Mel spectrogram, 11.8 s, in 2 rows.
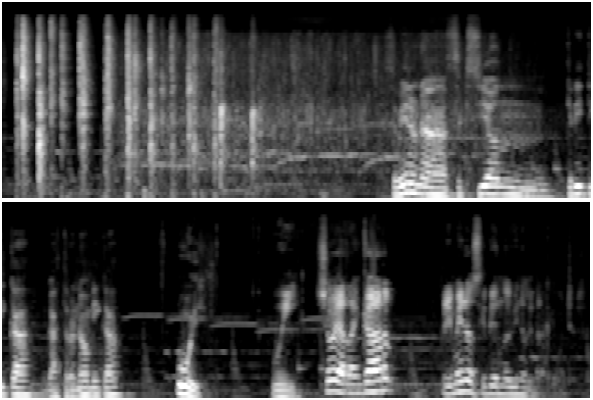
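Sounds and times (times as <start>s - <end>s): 
applause: 0.0s - 5.2s
speech: 3.9s - 11.4s.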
